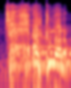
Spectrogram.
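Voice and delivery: high, loud outburst of exasperation; acted fury. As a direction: act out an enraged king shouting for it to stop. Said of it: "얼마나 열받았는지".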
